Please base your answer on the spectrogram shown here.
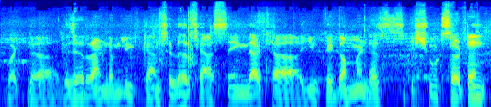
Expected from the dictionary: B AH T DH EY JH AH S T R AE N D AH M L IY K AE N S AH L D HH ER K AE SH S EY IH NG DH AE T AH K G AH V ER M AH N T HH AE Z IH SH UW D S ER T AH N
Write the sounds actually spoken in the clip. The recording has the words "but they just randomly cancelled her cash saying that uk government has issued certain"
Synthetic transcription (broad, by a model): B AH T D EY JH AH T R AE N D AH M L IY K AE N S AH L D HH ER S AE S S EY IH NG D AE T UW K G AH V ER M AH N T HH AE Z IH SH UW D S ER T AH N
